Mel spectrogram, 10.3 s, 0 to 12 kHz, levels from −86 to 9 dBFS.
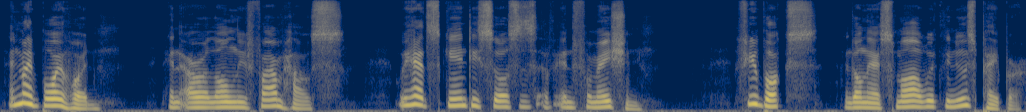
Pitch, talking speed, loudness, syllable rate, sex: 165 Hz, 130 wpm, -17 LUFS, 4.5 syllables/s, male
